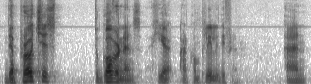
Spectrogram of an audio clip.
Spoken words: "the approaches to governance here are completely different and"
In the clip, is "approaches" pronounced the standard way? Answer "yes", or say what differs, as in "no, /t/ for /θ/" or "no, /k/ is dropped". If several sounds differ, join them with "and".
no, /s/ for /z/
